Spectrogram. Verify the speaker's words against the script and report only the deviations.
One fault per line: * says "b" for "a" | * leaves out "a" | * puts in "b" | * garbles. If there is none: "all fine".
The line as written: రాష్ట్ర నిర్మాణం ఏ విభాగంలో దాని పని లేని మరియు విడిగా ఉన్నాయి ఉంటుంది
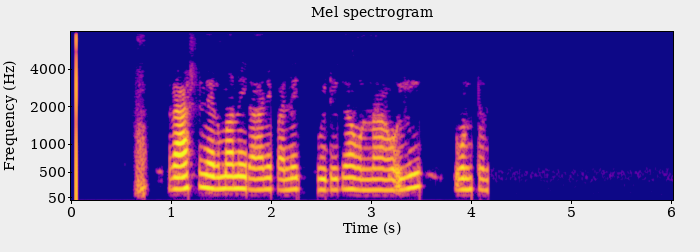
* leaves out "ఏ విభాగంలో"
* leaves out "లేని మరియు"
